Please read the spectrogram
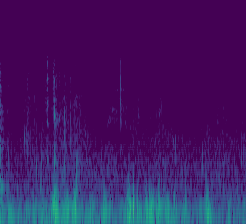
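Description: A few dull knocks and scrapes, irregularly spaced, as stones and concrete blocks are handled on rocky ground.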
